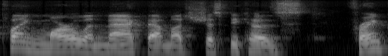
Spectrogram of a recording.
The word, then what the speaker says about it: Marlon Mack: But before I go on, Rob, did I hear you say Maryland, Mac? I forgot to bring that up. Maryland, Matt. I can't pronounce it right. I've had trouble with that one.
